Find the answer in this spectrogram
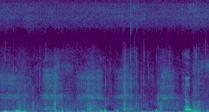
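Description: A hiker's footsteps crunching on a rocky, gravelly trail, a few irregular steps; a short exclaimed 'Oh!' near the end.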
